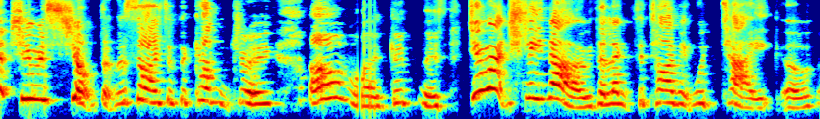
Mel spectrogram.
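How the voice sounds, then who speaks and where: A woman hosting a casual live stream, talking to viewers in a rambling, chatty way and laughing often. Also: sits high.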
